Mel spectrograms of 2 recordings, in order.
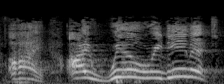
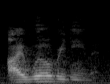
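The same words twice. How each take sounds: First: "I, I will redeem it" slow, loud and higher, leaning hard on "will"; emphatic pledge. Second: Said in the usual way. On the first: Shown as a demonstration. Preacher showing the Hebrew emphasis, slow, loud emphatic pledge. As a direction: declare "I will redeem it" with full emphatic weight, stressing "will". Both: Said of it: "that's even more emphatic".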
